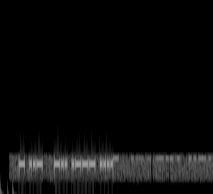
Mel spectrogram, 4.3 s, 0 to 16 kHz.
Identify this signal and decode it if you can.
Morse code, heard as a keyed tone, about 33 wpm, 440 Hz. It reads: TU DJH
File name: CW / cqww-cw-k5tr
